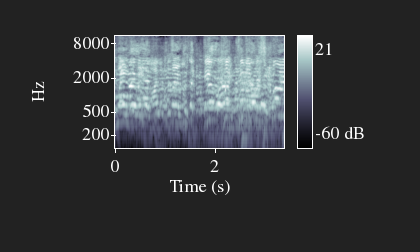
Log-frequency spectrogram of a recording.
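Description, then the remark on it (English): A crowd of many voices shouts and yells at once at Pilate in a loud, continuous clamor, overlapping cries rising and falling without pause for a few seconds. “Start yelling!”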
